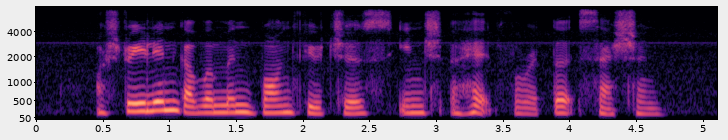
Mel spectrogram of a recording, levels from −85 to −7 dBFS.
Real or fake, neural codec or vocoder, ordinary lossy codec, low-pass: real; none; none; 7.2 kHz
